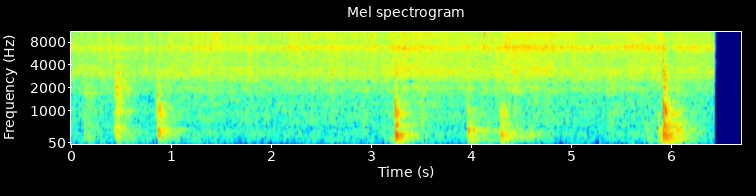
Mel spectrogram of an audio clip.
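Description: Scrambled egg, tomato and green chilli mixture sizzling in oil in a dark pan while a wooden spatula stirs it, knocking and scraping against the pan several times. The sound cuts off suddenly near the end.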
